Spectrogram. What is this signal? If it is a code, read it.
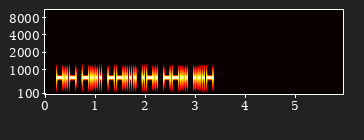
Morse code, heard as a keyed tone, about 28 wpm, 700 Hz. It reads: KB7RZV
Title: USA Call Signs - 6 Characters - Repeated 2x - 28wpm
